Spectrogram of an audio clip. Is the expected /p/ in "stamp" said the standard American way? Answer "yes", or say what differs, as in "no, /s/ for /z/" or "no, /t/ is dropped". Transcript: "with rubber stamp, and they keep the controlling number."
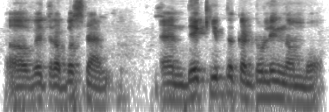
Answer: no, /p/ is dropped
